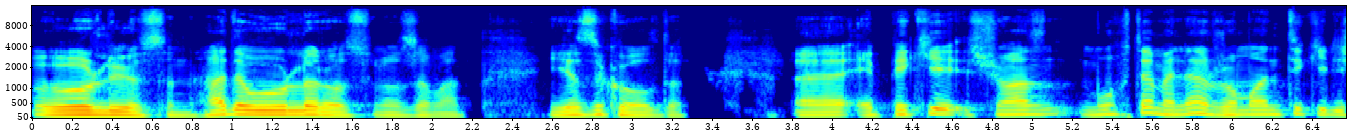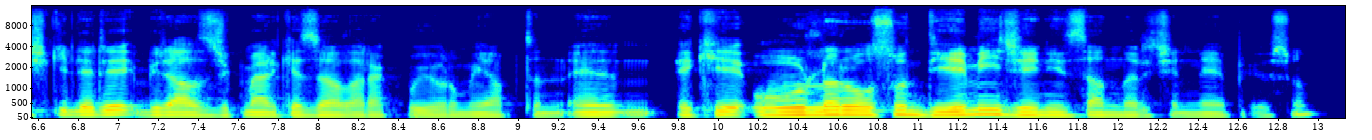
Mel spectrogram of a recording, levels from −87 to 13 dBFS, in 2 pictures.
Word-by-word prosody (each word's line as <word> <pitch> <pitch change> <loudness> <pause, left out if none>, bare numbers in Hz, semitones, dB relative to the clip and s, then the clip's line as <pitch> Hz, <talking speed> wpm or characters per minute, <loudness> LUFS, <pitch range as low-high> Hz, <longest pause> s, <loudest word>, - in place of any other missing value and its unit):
Uğurluyorsun. 125 -6 +6
Hadi, 130 +8 +3
uğurlar 135 -1 +7
olsun 110 -2 -2
o 105 - -6
zaman. 95 -2 -9 0.4
Yazık 125 +3 -1
oldu. 105 -4 -3 0.5
Aaa, 115 0 -1
e, 115 -1 -7
peki, 145 +3 -1
şu 135 +4 -5
an 140 +1 +2
z 145 - -5 0.2
muhtemelen 145 +3 -2
romantik 140 +4 -3
ilişkileri 130 -1 -3
birazcık 105 -2 -4
merkeze 105 -1 -5
alarak 100 -1 -7
bu 105 - -8
yorumu 95 0 -8
yaptın. 95 0 -11
Eee, 105 0 -3
ımm, 110 +2 -10
peki, 115 +3 -2
"Uğurlar 120 +2 +4
olsun" 130 -1 +2
diyemeyeceğin 120 0 +2
insanlar 100 -2 -6
için 95 0 -13
ne - - -8
yapıyorsun? 95 +9 -13
115 Hz, 150 wpm, -23 LUFS, 100-135 Hz, 0.5 s, uğurlar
